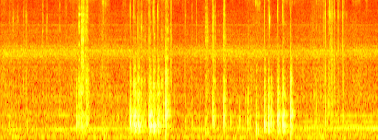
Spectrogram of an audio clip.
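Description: A small hammer taps on metal.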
